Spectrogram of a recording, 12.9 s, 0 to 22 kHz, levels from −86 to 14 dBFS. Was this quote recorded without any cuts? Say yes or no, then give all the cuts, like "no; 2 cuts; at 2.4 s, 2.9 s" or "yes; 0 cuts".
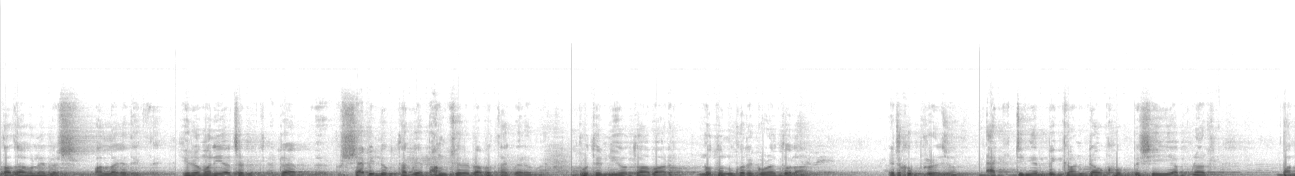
no; 3 cuts; at 1.6 s, 5.7 s, 9.8 s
